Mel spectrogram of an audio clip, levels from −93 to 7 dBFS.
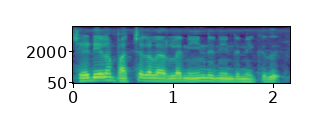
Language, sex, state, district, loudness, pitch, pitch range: Tamil, male, Tamil Nadu, Kanyakumari, -14 LUFS, 140 Hz, 135-150 Hz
